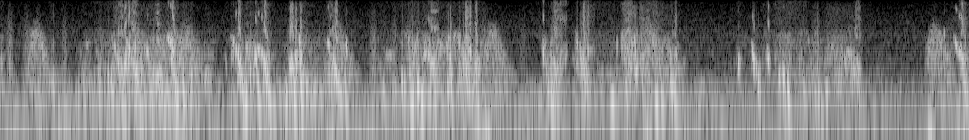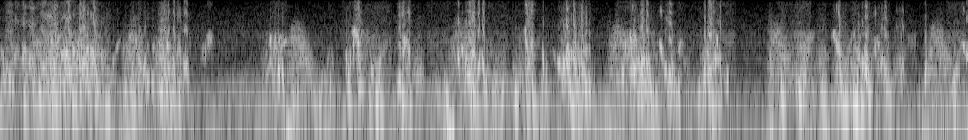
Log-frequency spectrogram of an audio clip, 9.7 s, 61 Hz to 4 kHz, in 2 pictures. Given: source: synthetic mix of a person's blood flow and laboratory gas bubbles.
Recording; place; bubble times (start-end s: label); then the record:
Doppler ultrasound of blood flow; subclavian vein
0.00-0.10 s: bubbles
0.24-0.30 s: bubbles
0.38-1.09 s: bubbles
1.12-1.79 s: bubbles
1.88-2.47 s: bubbles
2.68-3.44 s: bubbles
3.67-4.34 s: bubbles
4.70-5.93 s: bubbles
6.12-7.84 s: bubbles
7.92-8.54 s: bubbles
8.72-9.51 s: bubbles
9.57-9.69 s: bubbles
From the record:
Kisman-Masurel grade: 444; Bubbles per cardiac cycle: continuous sound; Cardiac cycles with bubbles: 100%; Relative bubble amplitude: maximal (0.775 to 0.999); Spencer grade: 4 (maximum detectable bubble signal sounding continuously throughout systole and diastole of every cardiac period, and overriding the amplitude of the normal cardiac signals); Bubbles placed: anywhere in the cardiac cycle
